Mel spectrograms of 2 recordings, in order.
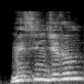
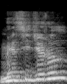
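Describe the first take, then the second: No difference in how they are said.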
